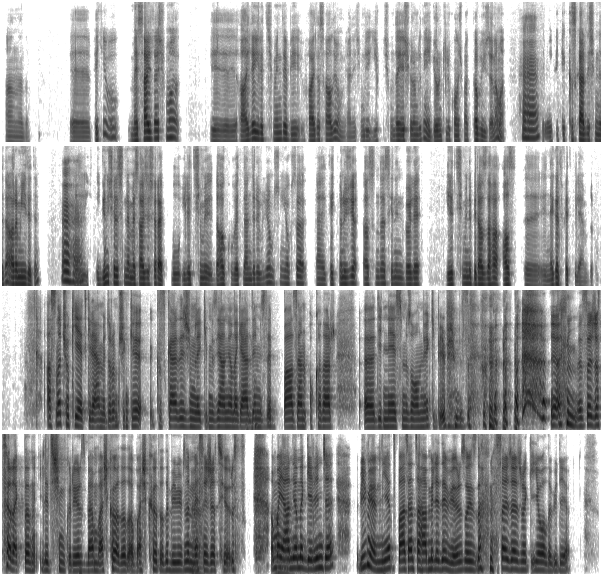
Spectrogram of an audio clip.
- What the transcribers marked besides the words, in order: other background noise; tapping; static; chuckle; laughing while speaking: "yani mesaj ataraktan"; laughing while speaking: "atıyoruz"; laughing while speaking: "yüzden"
- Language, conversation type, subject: Turkish, podcast, Teknoloji kullanımıyla aile zamanını nasıl dengeliyorsun?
